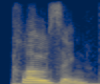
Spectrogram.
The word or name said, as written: closing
